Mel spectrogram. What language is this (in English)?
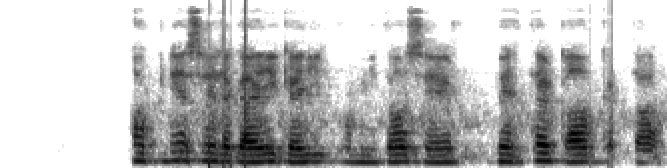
Urdu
